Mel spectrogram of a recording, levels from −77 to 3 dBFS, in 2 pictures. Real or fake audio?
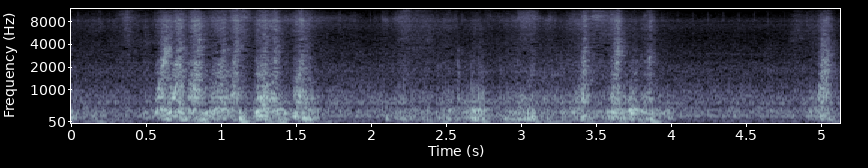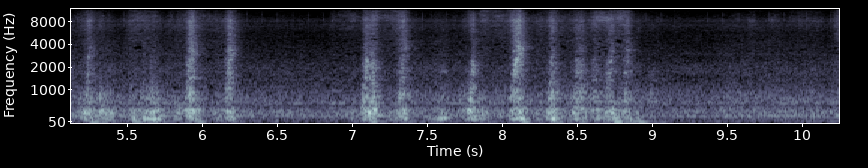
real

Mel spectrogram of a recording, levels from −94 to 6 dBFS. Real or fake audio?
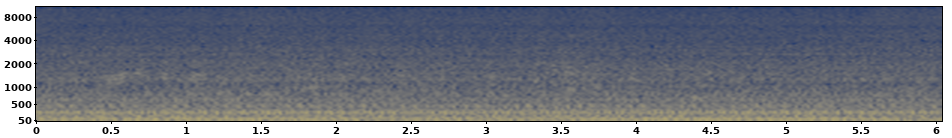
real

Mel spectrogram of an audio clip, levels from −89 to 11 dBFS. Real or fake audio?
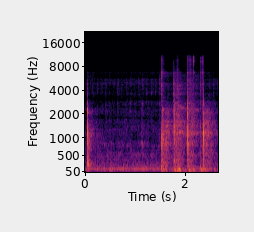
fake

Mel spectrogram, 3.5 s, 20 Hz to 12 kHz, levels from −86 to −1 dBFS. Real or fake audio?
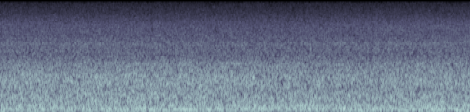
real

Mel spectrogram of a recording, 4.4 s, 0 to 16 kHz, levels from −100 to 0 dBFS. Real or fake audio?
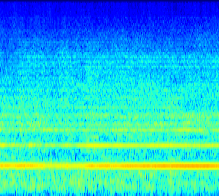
fake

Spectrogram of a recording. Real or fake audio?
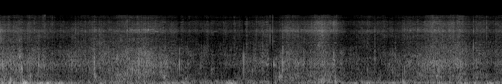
fake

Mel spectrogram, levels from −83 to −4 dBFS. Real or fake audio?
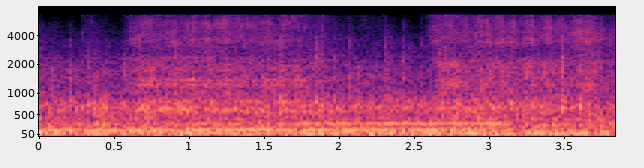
real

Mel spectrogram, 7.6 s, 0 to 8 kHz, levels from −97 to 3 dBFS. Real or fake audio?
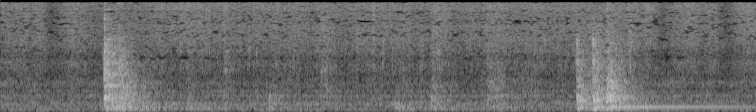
real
